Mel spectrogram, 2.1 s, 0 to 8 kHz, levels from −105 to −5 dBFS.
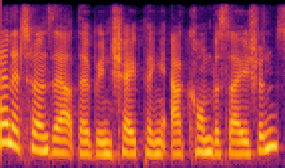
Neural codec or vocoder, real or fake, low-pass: codec, 16 kHz, 4.8 kbps, FACodec; fake; 7.2 kHz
